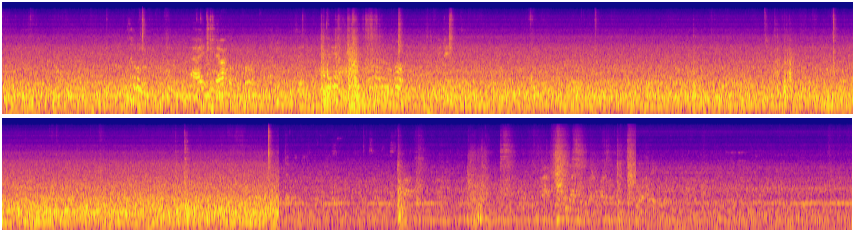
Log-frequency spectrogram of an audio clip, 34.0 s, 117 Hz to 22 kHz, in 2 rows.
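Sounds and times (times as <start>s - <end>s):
indoor background hum: 0.0s - 34.0s.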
